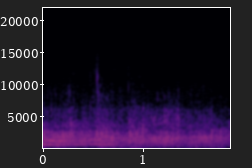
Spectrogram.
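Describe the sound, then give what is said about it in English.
An audience claps together as a clap of praise to God, in steady, dense applause that fills the whole stretch without letting up, with no voices standing out above it. “Come on, if you're believing God, let's give Him a big clap of praise.”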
